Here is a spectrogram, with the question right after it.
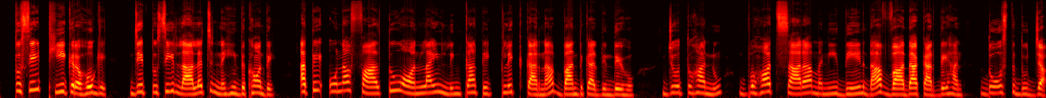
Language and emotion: Punjabi, disgusted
